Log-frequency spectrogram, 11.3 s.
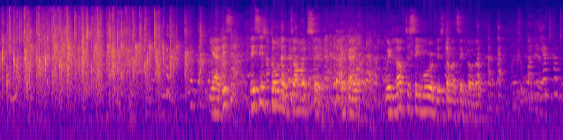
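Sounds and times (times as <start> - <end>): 
applause: 0.0 - 4.3
laughter: 2.1 - 11.2
speech: 4.2 - 10.0.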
